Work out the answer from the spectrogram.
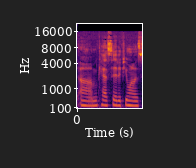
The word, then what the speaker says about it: chesed: The Hebrew, chesed, you know, your name.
